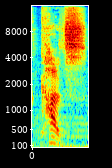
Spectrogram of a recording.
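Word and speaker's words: Khaz: look at is the first bit known as Kaz.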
